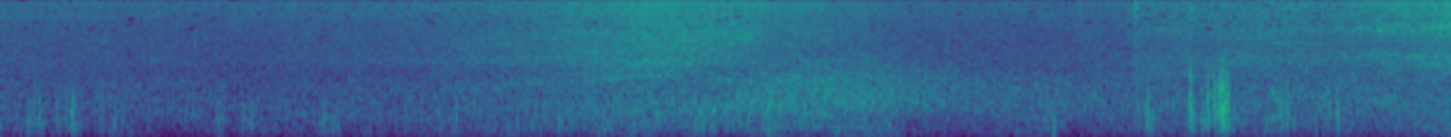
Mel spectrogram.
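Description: City street traffic heard from the roof of a car waiting at an intersection. A passing car's tyre and engine noise swells and fades around the middle, and a few brief sharper sounds come near the end.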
